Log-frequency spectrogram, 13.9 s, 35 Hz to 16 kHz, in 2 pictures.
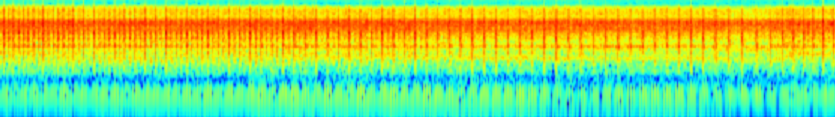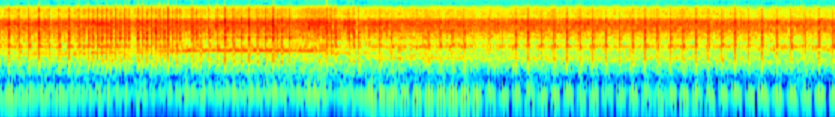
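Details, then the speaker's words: Fiat Coupe 16V turbo petrol engine: rapid, sharp metallic knocking that clatters steadily throughout, as if something is too loose; owner unsure of the cause. "as you heard it sounds awful it's sounds like something is too loose you hear the metallic knocking yeah I I mean this is not a healthy engine"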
